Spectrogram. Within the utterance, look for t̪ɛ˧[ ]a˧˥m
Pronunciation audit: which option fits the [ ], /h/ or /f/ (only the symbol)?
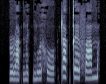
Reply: f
